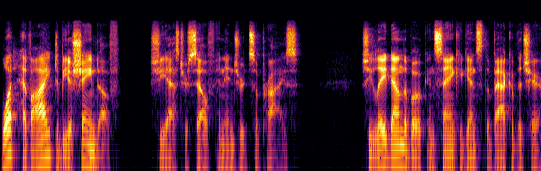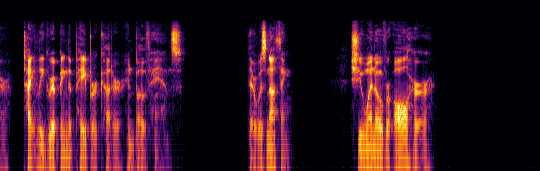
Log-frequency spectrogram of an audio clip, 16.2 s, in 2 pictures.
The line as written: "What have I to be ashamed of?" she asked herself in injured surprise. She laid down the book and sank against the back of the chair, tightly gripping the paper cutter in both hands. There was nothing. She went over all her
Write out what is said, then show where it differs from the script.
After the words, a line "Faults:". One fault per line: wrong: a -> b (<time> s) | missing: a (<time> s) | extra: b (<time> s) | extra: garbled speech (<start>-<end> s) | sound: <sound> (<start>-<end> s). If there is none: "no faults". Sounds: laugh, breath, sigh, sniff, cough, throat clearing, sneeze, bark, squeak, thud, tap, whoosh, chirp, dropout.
"What have I to be ashamed of?" she asked herself in injured surprise. She laid down the book and sank against the back of the chair, tightly gripping the paper cutter in both hands. There was nothing. She went over all her
Faults:
no faults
